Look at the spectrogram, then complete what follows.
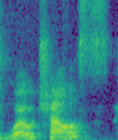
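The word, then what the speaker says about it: Woahchels: My name for everything is WoChels, but I've been told it's spelled weird. It's W-O-A-H and then C-H-E-L-S.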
